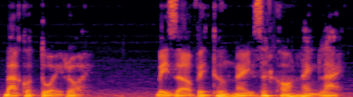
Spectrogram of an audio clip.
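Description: A man voicing a calm doctor giving grim news. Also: low voice, a little fast, breathy edge, soft background music. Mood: grave.

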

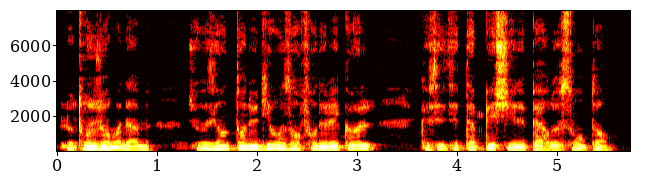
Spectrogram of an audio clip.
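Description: A sulky, restless young man, put on by a male audiobook reader, pleading in a raised, husky voice. The tone stays dark and a little breathy, with a petulant edge. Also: medium pitch, expressive, moderate pace, voice pushed up. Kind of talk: audiobook character reading.

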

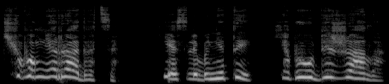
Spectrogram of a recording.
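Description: A woman voicing a proud, scornful young captive woman, sharp and higher than her narration. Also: very animated, moderate pace, no room sound, studio quality. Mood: indignant.

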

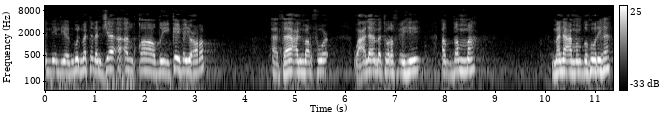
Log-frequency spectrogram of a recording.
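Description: A man, a sheikh teaching a classroom grammar lesson who keeps quizzing the class and slowly draws out his example phrases. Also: breathy edge. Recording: reverberant hall with faint rumble.

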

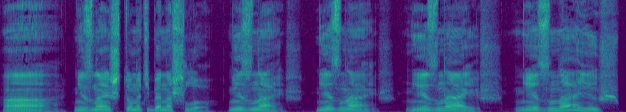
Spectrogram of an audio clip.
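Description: A man's voice: mid-range voice, sing-song, measured pace, few pauses, mellow, no echo, studio quality. A man reading aloud, voicing a stern father who scolds and mocks his son in a storybook reading. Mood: scolding. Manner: sternly scolding, mocking repetition.

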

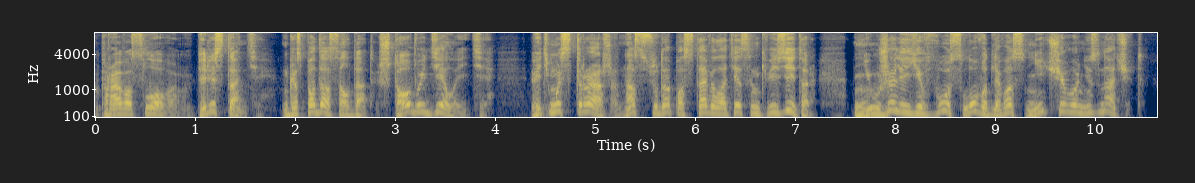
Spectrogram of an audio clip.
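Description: A man's voice: on the high side, big pitch swings, moderate pace, darkish tone, slightly rough, dry recording, clean studio sound, pitched above the performer's own voice. A man voicing an earnest young Flemish lad who pleads and protests indignantly. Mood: pleading.

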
